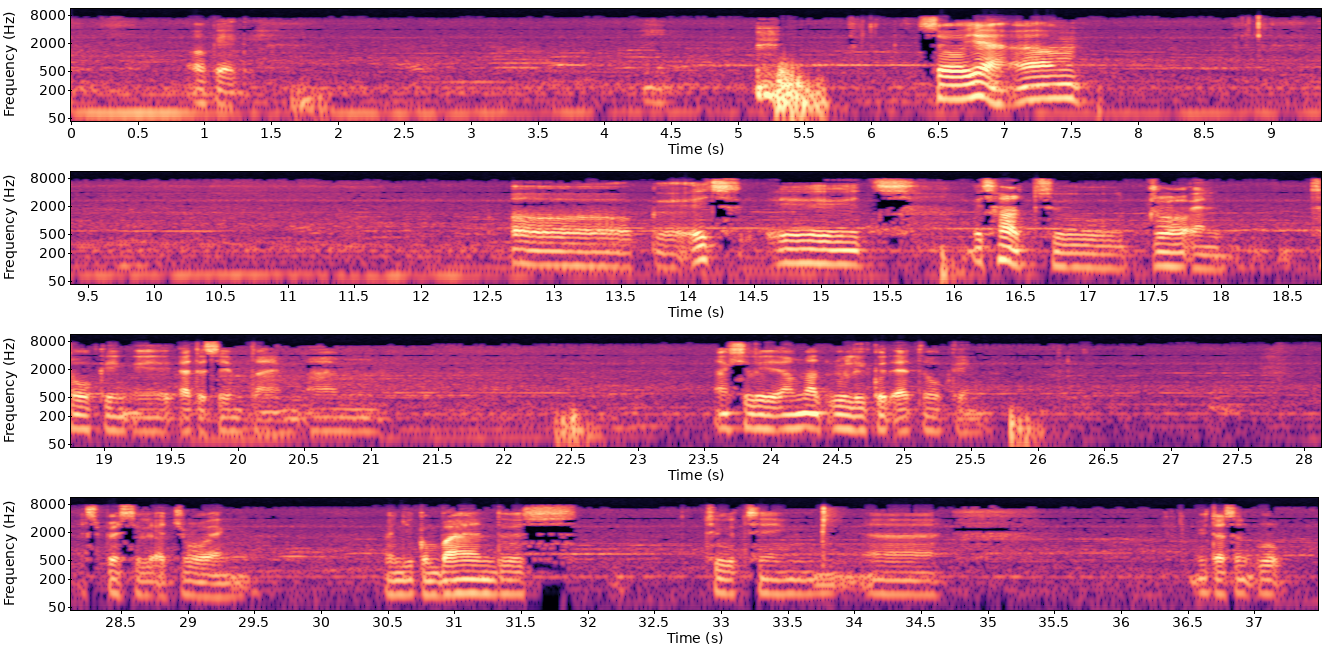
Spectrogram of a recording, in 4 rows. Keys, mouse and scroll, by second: 0.2 click, 23.0 click, 31.1 click, 33.1 click.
